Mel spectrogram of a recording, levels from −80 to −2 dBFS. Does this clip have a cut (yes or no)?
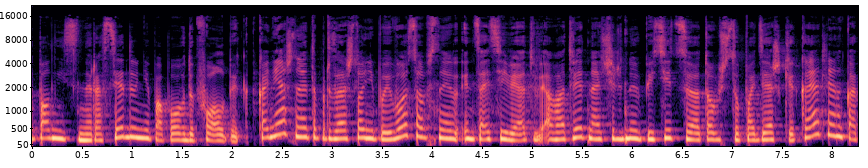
yes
